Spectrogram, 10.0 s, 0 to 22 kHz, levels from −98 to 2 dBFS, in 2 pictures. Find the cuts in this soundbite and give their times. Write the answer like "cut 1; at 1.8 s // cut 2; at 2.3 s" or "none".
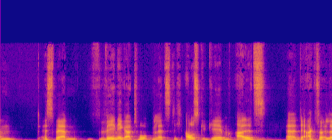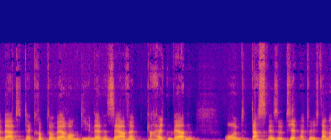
none

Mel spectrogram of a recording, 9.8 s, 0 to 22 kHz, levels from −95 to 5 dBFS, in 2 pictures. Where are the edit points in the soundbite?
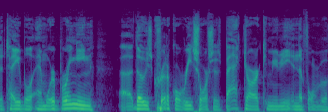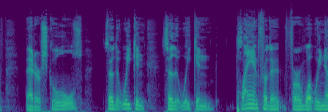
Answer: cut 1; at 6.3 s

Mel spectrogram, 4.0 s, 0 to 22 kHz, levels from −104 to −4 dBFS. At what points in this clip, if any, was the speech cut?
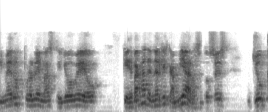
cut 1; at 3.0 s

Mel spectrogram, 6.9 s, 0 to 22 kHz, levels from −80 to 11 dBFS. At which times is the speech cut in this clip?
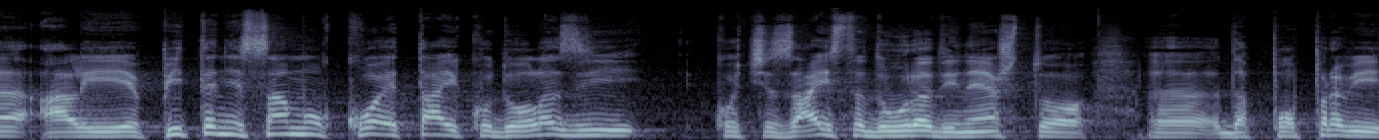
none

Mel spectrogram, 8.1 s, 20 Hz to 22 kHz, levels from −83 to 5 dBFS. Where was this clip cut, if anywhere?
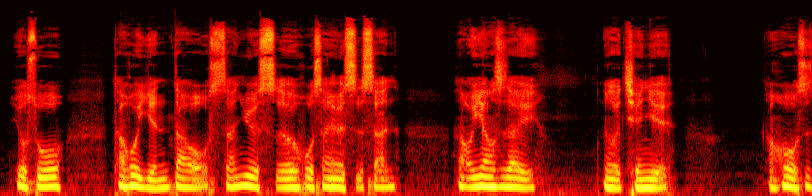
none

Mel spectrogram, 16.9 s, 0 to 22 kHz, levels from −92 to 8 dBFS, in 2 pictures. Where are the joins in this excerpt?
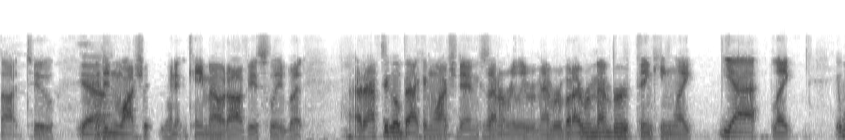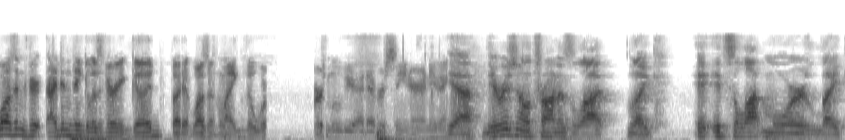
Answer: cut 1; at 7.1 s

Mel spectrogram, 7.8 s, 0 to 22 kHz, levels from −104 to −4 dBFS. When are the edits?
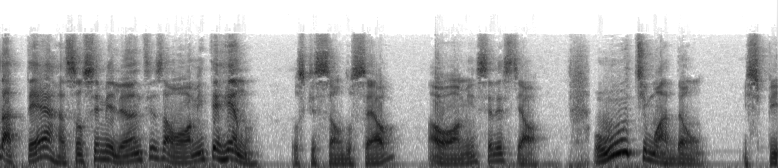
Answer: cut 1; at 5.9 s

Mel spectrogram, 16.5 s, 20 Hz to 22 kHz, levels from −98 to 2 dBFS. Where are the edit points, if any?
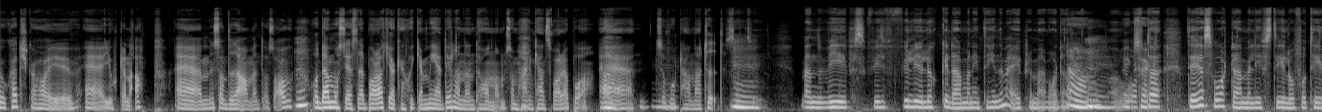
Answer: cut 1; at 9.1 s

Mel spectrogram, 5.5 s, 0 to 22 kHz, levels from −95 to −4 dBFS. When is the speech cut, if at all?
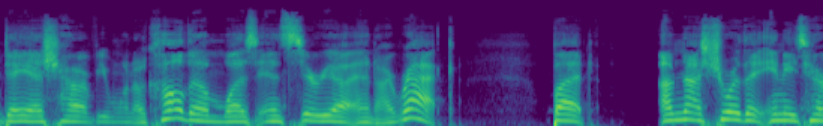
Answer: none

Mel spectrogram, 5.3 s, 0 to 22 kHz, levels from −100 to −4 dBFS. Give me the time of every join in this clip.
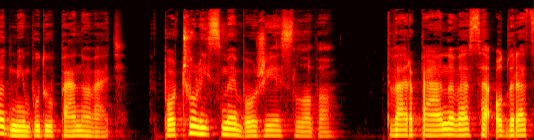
cut 1; at 1.5 s // cut 2; at 3.8 s

